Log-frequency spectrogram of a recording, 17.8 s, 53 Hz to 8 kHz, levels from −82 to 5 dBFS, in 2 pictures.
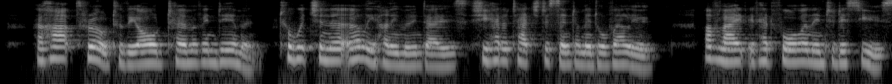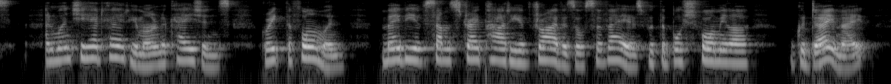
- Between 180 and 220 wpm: Yes, average, 190 wpm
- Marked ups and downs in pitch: No, average, 3.4 semitones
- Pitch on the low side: No, high, 205 Hz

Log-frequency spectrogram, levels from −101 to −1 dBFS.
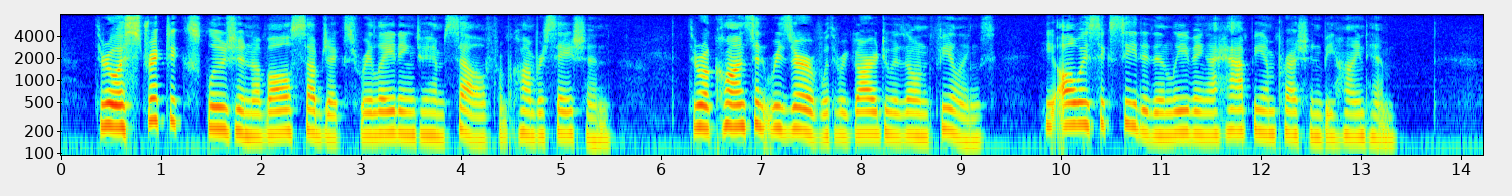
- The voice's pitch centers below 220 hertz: Yes, medium, 185 Hz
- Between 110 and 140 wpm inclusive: Yes, slow, 135 wpm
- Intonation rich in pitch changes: No, average, 3.5 semitones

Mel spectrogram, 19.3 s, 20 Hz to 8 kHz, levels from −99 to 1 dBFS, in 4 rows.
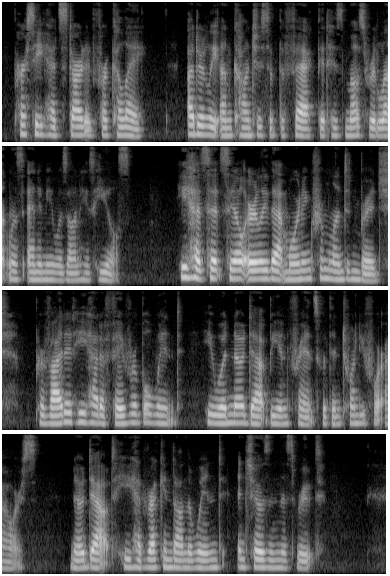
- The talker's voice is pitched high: No, medium, 170 Hz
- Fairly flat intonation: Yes, narrow, 1.7 semitones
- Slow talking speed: No, average, 180 wpm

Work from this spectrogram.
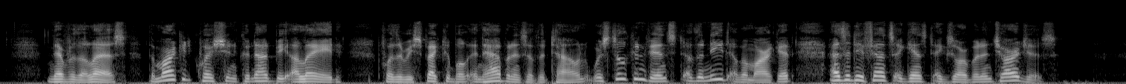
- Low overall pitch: Yes, low, 130 Hz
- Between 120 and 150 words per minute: No, average, 160 wpm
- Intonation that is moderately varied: No, wide, 5.9 semitones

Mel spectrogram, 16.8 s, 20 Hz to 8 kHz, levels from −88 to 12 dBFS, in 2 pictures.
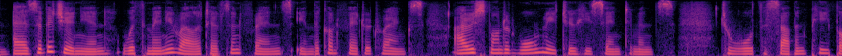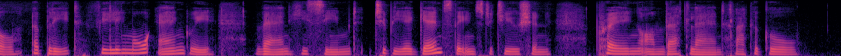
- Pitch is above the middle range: No, medium, 145 Hz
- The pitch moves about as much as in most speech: Yes, average, 4.1 semitones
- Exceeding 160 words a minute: No, average, 150 wpm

